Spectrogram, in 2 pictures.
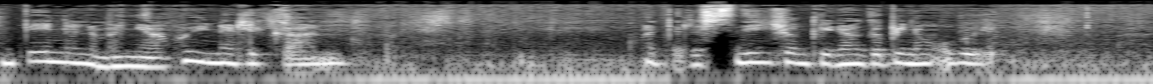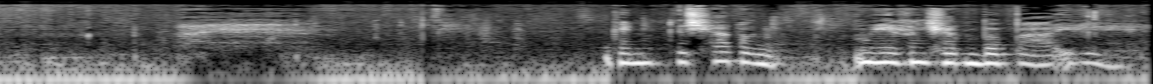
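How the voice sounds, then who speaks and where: A woman's voice: medium pitch, expressive, moderate pace, darkish tone, a little hiss or hum, lightly acted, rough recording. A middle-aged woman with a Filipino accent playing a long-suffering, worried wife and mother in a radio drama. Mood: hurt, brooding. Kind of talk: Tagalog radio drama acting.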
